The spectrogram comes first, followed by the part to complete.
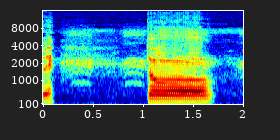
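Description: A man's voice holding one drawn-out word at a steady pitch for about two-thirds of a second, about a second in, with faint short bird calls in the background.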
